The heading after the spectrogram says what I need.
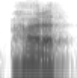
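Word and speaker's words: Bharat: ए आर ए टी भारत बी एच ए एन you Bhanu B एच ए बी एन ए भावना बी के बाद एच आए तो भा बनता है इसके यह उदाहरण है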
